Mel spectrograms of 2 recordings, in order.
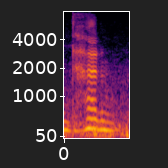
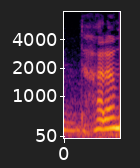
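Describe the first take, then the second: First: धर्म said as dharm with a half r and no vowel after r; धर्म with a half र, the right way; correct half r. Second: धर्म said as dha-ram with a full r and an extra vowel; धर्म with a full र, wrongly split. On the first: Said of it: "ये आधा र है". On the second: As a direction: mispronounce धर्म as dharam to show the error. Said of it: "पूरा र नहीं". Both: Shown as a demonstration.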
